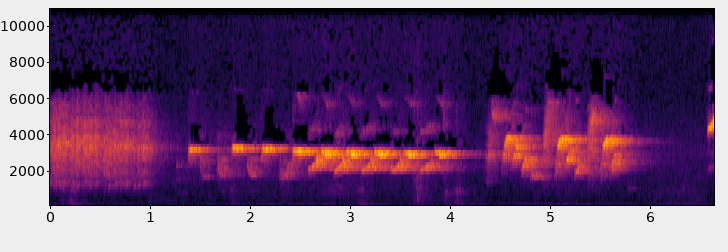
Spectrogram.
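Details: Tiểu mi bird singing casually: a buzzy opening, then a long sequence of rapid, rippling whistled notes and a few emphatic slurred phrases, ending in a brief pause.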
